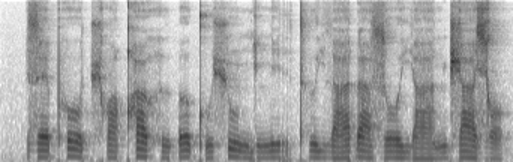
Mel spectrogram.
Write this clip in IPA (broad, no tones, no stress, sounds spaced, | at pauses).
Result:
z ɛ pʰ o t͡ʃʰ ɔ qʰ u h ɯ ʔ ɤ kʷʼ ɯ ʃ ũ ŋ ɡ ĩ n i r tʰ ɯ j l a ɗ a z o j a n d͡ʒ a ʑ ɔ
